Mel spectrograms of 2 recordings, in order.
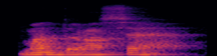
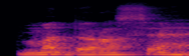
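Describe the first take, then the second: No difference in how they are said.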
